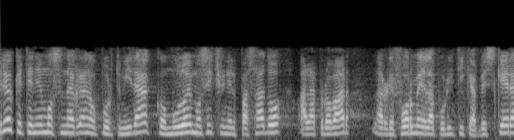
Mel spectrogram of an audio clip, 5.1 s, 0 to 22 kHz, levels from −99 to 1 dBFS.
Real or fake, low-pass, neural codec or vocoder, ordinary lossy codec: fake; 5.4 kHz; codec, 16 kHz in and 24 kHz out, 1 kbps, XY-Tokenizer; AAC, 48 kbps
